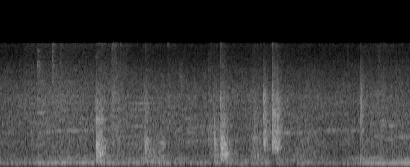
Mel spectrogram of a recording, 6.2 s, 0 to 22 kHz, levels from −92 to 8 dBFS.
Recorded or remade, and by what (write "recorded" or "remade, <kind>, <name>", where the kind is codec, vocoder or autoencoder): recorded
